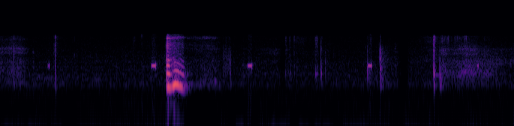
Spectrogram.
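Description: Phone keypad tones as a number is dialed, a few short, separate beeps spaced irregularly, with one louder, broader burst near the middle and quiet gaps between.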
